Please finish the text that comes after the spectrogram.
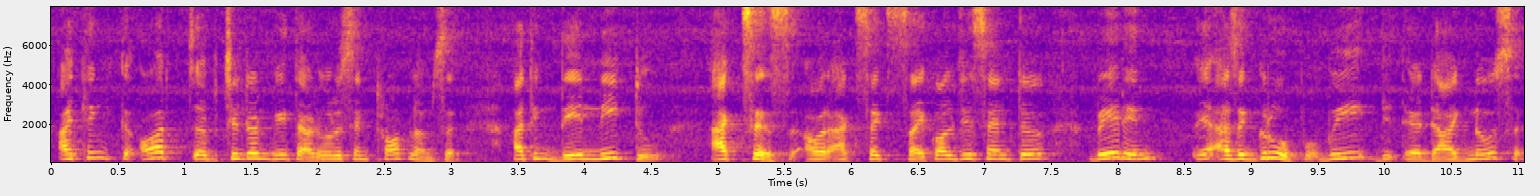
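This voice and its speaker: Older Indian-accented woman doctor, mellow voice. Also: on the high side, normal speed. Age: 60s. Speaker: senior child psychiatrist, head of department. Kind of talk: informational talk to camera. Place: small office, indoors. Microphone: lapel microphone.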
